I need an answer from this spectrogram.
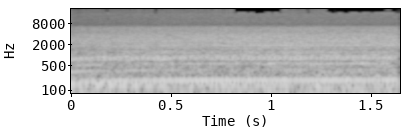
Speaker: आप ये देखिए बिल्कुल आवाज नहीं करेगा। खाली ये स्पीड की आवाज है इसमें।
